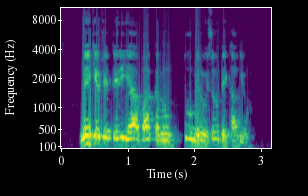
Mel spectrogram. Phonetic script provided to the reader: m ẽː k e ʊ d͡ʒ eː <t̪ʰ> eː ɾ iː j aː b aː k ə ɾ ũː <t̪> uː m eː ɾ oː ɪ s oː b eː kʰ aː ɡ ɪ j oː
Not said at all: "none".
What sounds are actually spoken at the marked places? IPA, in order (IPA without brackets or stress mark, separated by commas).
t̪, t̪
